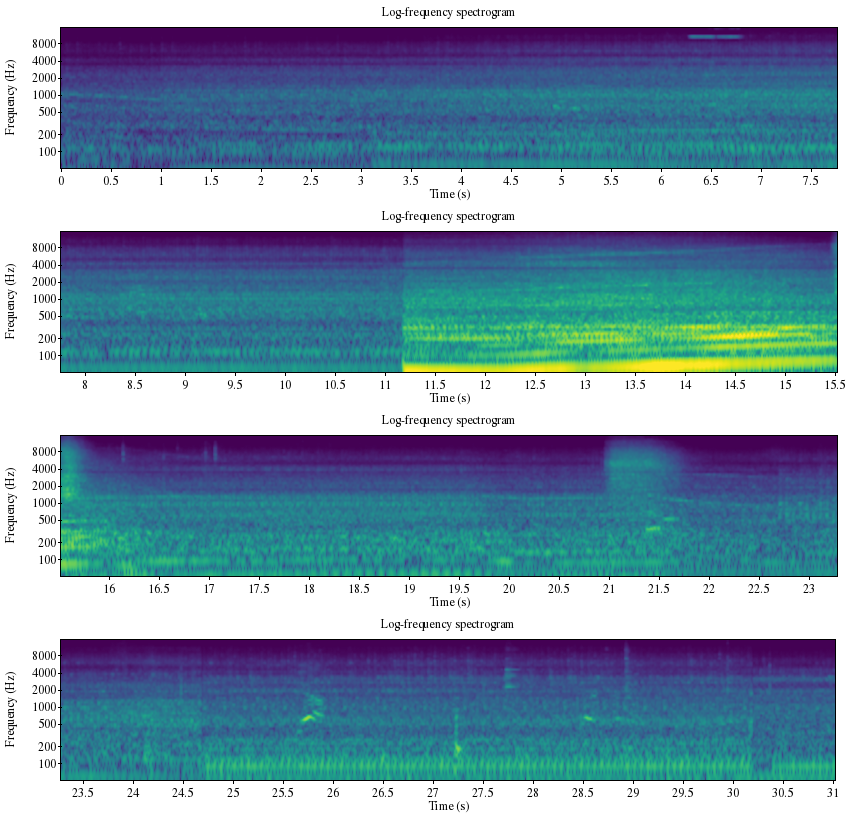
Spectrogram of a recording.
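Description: A fire engine's diesel engine running as the truck pulls in, growing louder until it passes close with a heavy rumble. Then comes a short sharp air-brake hiss, and a few seconds later a longer hiss of air.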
